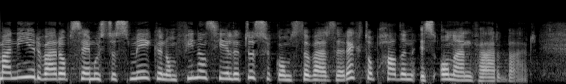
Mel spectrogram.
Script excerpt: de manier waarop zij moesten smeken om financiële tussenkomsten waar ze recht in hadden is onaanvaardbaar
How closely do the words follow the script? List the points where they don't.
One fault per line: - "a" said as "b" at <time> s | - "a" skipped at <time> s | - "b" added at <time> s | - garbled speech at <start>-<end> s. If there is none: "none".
- "in" said as "op" at 3.7 s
